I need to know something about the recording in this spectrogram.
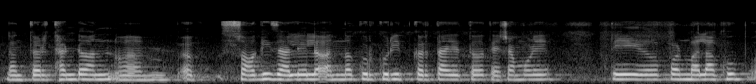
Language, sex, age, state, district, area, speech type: Marathi, female, 60+, Maharashtra, Pune, urban, spontaneous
